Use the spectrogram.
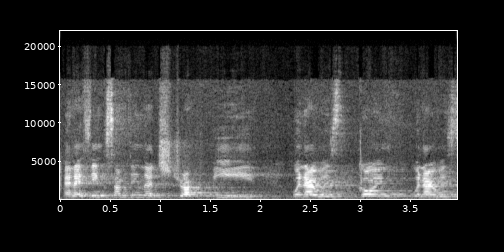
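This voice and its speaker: A woman's voice: fairly even intonation, normal speed. A woman explaining her work as a nurse on a discussion panel. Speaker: panelist, former public health nurse. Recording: very echoey hall, rumbling background noise.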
